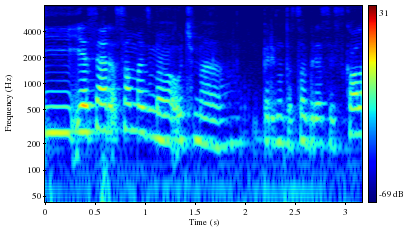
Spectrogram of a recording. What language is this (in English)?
Portuguese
